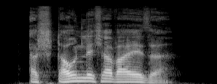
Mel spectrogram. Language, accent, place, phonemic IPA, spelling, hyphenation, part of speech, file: German, Germany, Berlin, /ɛɐ̯ˈʃtaʊ̯nlɪçɐˌvaɪ̯zə/, erstaunlicherweise, er‧staun‧li‧cher‧wei‧se, adverb, De-erstaunlicherweise.ogg
- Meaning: amazingly, astonishingly, surprisingly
